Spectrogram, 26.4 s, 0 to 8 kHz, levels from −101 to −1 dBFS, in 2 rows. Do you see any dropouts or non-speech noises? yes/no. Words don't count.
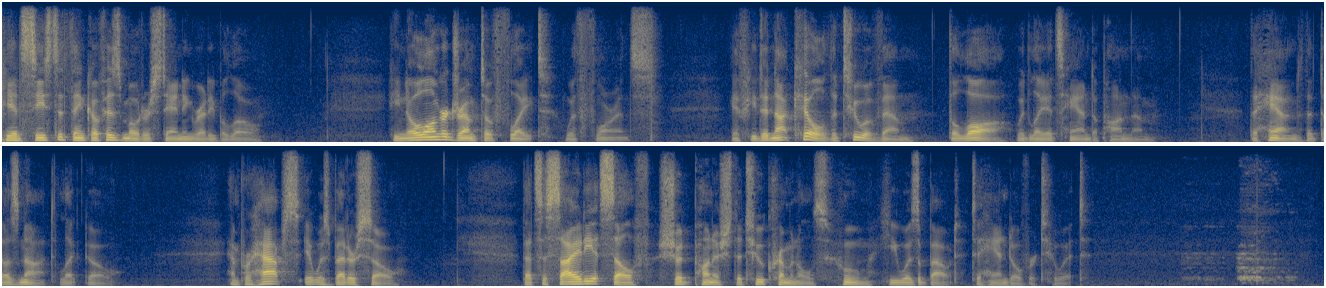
yes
